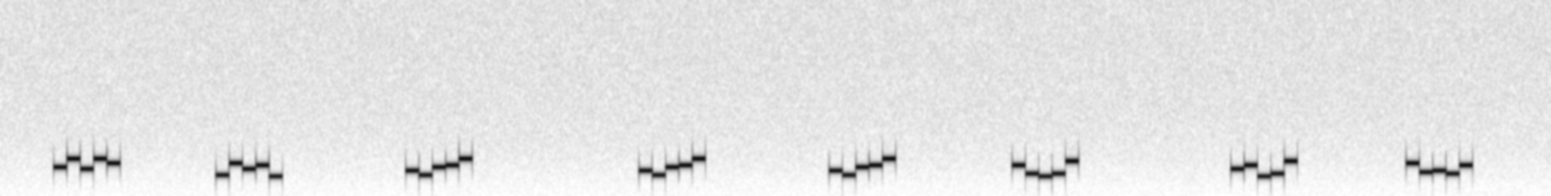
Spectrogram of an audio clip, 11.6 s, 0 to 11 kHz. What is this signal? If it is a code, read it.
Five-tone selective call (CCIR), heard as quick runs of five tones, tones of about 100 ms. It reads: 77669 29681 52788 52788 52788 83130 68130 94538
